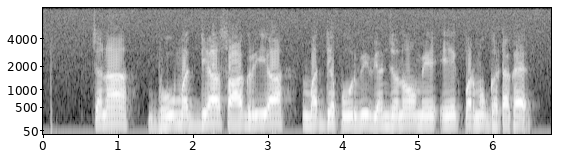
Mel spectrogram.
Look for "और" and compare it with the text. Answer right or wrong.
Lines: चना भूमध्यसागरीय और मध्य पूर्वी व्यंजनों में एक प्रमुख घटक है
wrong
